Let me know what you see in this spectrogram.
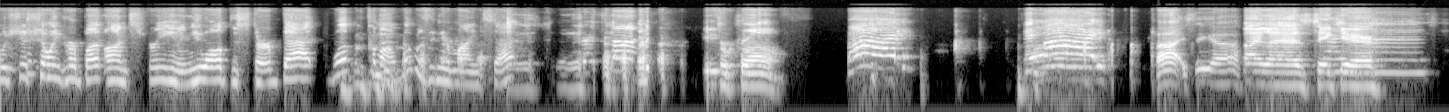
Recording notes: For a Zoom show. Via a cellphone!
